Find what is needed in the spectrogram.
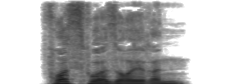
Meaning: plural of Phosphorsäure
- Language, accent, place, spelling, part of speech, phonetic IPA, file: German, Germany, Berlin, Phosphorsäuren, noun, [ˈfɔsfoːɐ̯ˌzɔɪ̯ʁən], De-Phosphorsäuren.ogg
